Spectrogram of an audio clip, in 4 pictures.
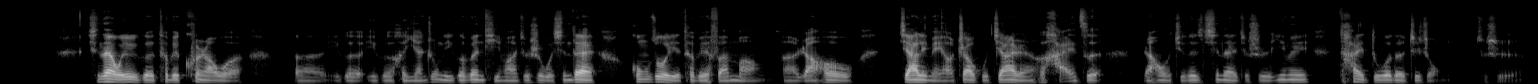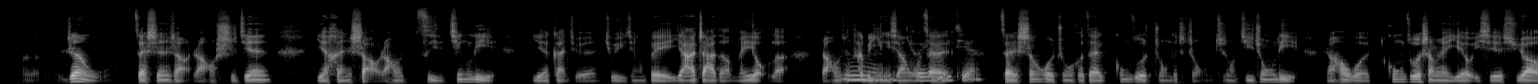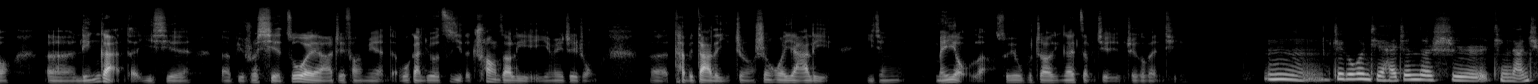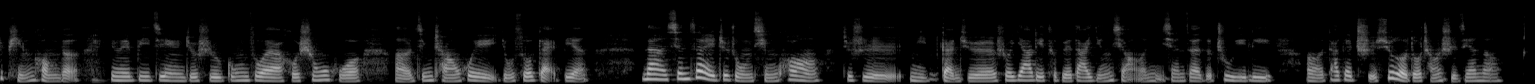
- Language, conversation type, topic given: Chinese, advice, 日常压力会如何影响你的注意力和创造力？
- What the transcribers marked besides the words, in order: other background noise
